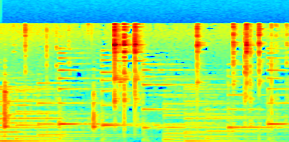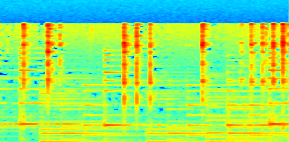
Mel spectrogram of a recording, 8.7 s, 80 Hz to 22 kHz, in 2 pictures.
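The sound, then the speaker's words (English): Many light, sharp clinks of a spoon against a glass, irregular in rhythm, as cooked pomelo and honey are stirred into hot water for tea. “To make the tea, we put 1 spoon of the cooked pomelo and honey in hot water.”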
